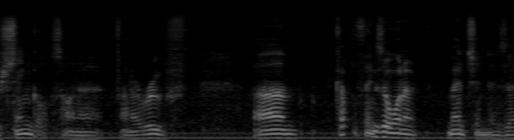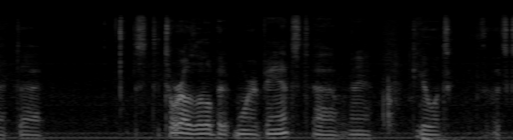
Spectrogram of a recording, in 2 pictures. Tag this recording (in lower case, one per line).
speech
